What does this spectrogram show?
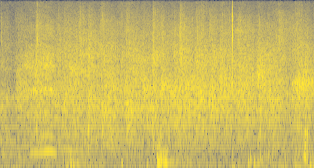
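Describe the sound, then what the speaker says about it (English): Moderate audience applause welcoming a guest lecturer, a soft continuous patter of clapping in a hall with a few faint voices and a brief sharp click partway through. "And give applause to him right now."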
